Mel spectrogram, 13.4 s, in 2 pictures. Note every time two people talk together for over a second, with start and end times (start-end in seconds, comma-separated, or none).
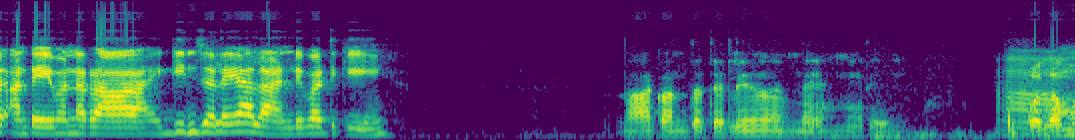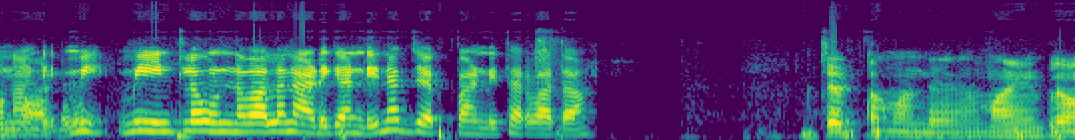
none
